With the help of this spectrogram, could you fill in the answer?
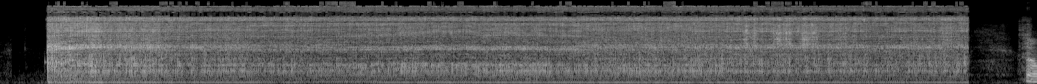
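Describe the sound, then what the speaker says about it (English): A needle gun rattles continuously against the steelwork of a Bentley car, descaling it in a harsh, dense, loud buzz that starts abruptly and cuts off near the end. "we've done a bit of needle gunning"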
